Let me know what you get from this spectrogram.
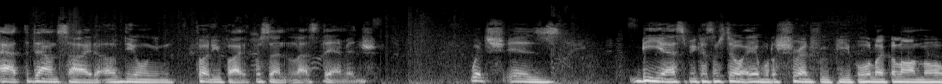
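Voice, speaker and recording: Against noticeable background noise, a man speaks at a moderate pace with fairly even intonation, very even loudness and long, frequent pauses. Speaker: gaming video narrator. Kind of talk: scripted narration. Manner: sped up; casual, halting.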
